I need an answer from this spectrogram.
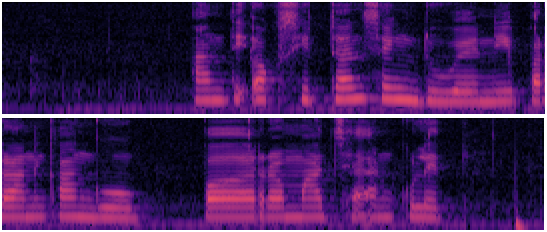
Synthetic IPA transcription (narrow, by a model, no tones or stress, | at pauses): ʔant̪iʔɔksiɖ̥a̤nsɪŋnd̪uwenipəɾankaŋɡopəɾəmad̥ʒ̥ä̤ʔankulɪt̪̚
